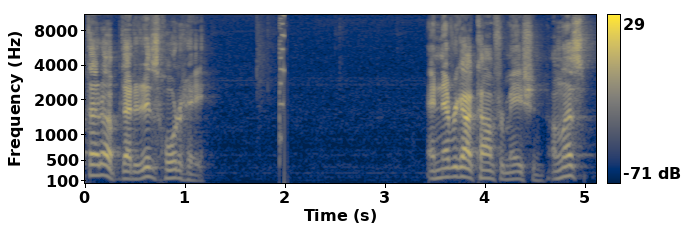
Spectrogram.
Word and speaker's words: Jorge: You Okay, let me see what is. I think he called me a Hold on. No, it's uh Jorge. You have been pronouncing it my name wrong and just photonically.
